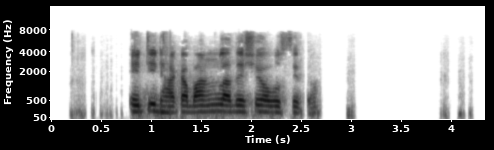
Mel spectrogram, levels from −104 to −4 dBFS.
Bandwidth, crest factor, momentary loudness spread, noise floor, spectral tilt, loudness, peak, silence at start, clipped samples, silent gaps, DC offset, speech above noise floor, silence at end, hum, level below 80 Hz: 7.8 kHz; 18 dB; 12 LU; under -90 dBFS; -5.5 dB/octave; -17 LUFS; -2 dBFS; 0.8 s; under 0.1%; 2.71-2.95 s; under 0.1%; over 74 dB; 1.35 s; none; -50 dBFS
